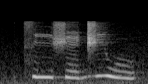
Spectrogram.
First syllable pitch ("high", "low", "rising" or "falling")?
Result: low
